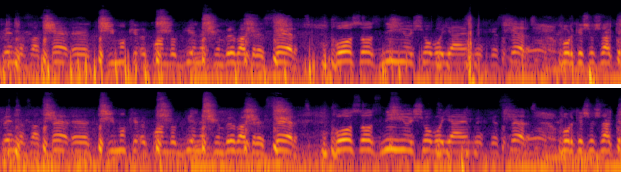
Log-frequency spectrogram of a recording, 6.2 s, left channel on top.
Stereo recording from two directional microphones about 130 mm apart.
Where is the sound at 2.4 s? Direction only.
40° right (ahead or behind).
